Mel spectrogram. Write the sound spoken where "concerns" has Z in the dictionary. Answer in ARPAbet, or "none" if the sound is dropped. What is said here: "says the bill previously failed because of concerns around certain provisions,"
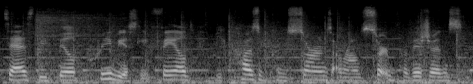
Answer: Z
